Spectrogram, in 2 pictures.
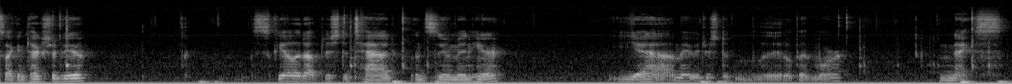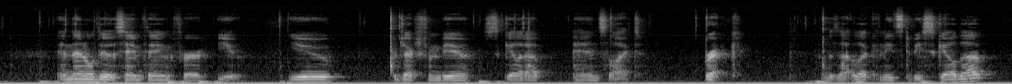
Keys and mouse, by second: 1.6-2.4 middle drag, 2.4 s, 7.2 s, 10.8 Tab, 11.0 right click, 11.2 Tab, 11.9 a, 12.3 a, 13.1 u, 15.0 s, 16.3-18.0 drag, 18.0-18.5 middle drag, 19.8 s.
